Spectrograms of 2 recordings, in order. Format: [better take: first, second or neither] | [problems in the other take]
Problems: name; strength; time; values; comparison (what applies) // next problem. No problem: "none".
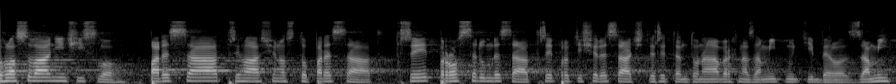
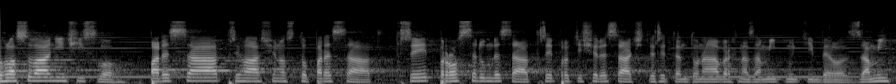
first | background sound (Bowed string instrument); 18 dB below the speech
